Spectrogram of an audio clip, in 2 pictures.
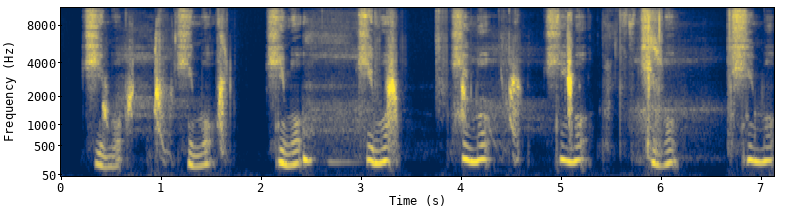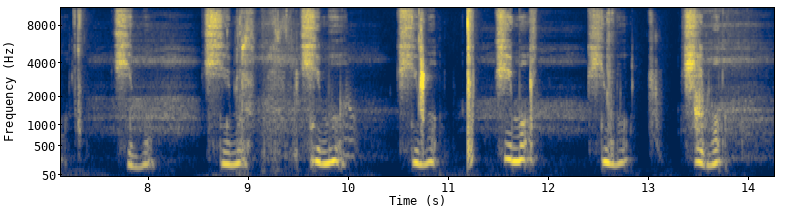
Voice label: キモ連呼 x 吐息 x フェラ

